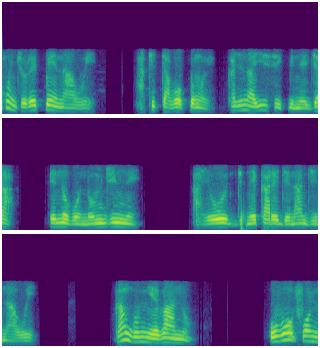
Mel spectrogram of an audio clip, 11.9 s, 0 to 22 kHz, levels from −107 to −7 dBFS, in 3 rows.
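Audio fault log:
throughout: Bluetooth CVSD headset codec, one-bit delta coding squeezing sound into 250 Hz to 3.4 kHz; unlike simple band-limiting, loud highs overload into scratchy sibilance over granular hiss.
6.94–7.02 s: unconcealed Bluetooth headset packet loss, about 45 ms missing across 67.5 ms, longest gap 15 ms; abrupt holes, not smeared or repeated, so it sounds chopped and crackly.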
